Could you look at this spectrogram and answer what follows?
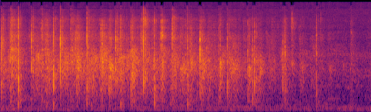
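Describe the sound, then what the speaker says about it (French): An audience at an outdoor awareness session claps briefly in loose, scattered bursts, mid-level and fairly close, thinning out toward the end. "que je vous demande d'applaudir."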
